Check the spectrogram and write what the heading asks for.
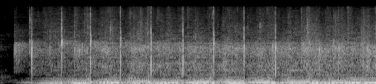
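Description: An audience breaks into sustained applause for a guest being introduced, a dense, steady wash of many hands clapping that starts abruptly and keeps a constant loud level, with a low rumbling undertone beneath it.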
